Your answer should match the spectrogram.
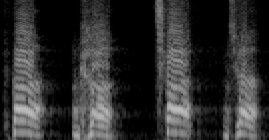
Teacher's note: दूसरा और चौथा में शवास अधिक मात्रा में निकल रहा है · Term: महाप्राण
